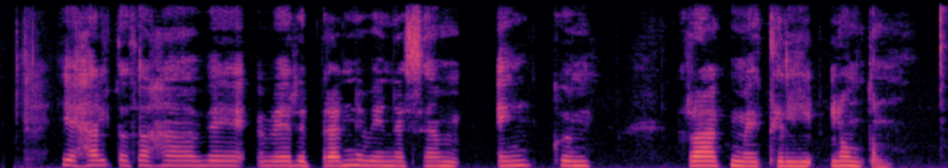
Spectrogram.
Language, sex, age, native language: Icelandic, female, 40-49, Icelandic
